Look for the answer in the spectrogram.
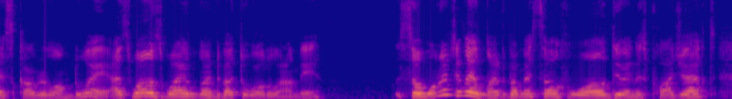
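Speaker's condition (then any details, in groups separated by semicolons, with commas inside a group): No condition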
